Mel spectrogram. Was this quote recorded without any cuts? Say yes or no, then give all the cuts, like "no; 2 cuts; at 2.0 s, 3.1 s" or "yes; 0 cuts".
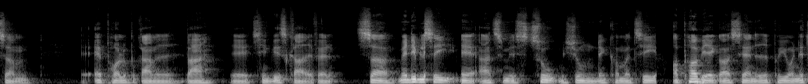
no; 6 cuts; at 1.9 s, 3.1 s, 3.4 s, 4.2 s, 4.6 s, 6.6 s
